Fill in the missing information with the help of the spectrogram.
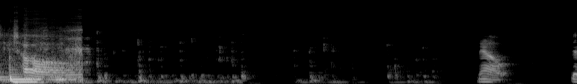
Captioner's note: typing noises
